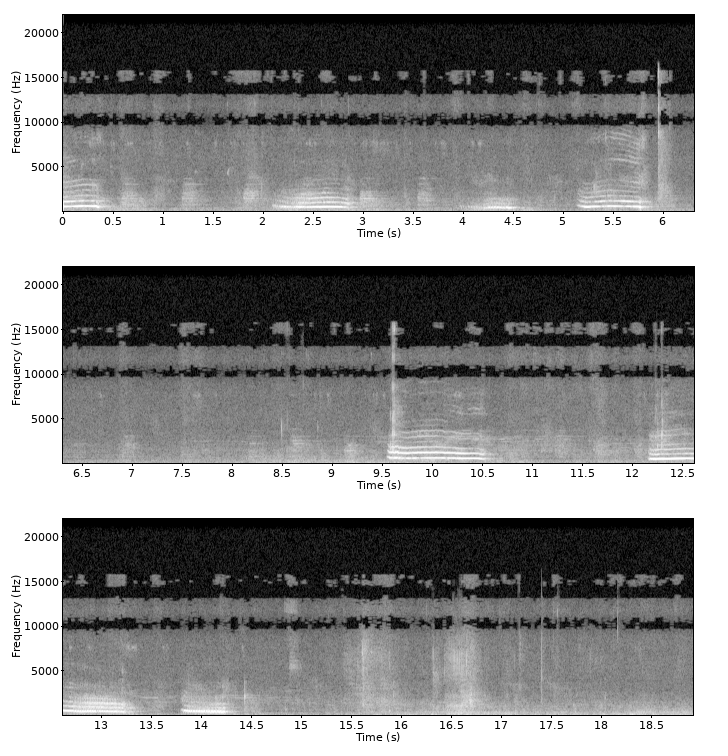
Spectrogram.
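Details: Domestic mother cat, back with the father cat after living apart, carries a kitten to him and keeps meowing; about eight clear harmonic meows, some rising then falling, in bursts separated by short pauses, quiet room.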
